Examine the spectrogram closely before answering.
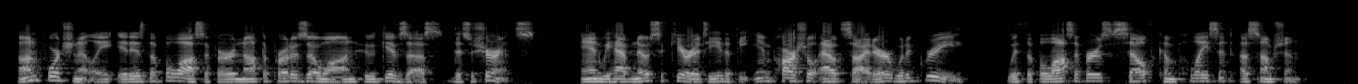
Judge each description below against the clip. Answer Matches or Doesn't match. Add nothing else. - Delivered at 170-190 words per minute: Doesn't match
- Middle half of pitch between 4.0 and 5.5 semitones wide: Doesn't match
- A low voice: Matches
